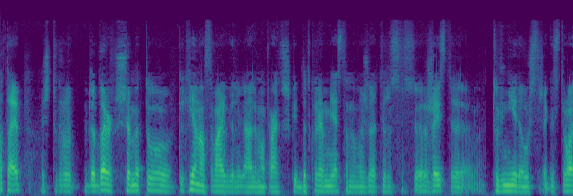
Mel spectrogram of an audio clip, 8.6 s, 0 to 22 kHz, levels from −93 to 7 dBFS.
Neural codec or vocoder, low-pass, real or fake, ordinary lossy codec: codec, 44.1 kHz, 2.6 kbps, DAC; 14.4 kHz; fake; AAC, 48 kbps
